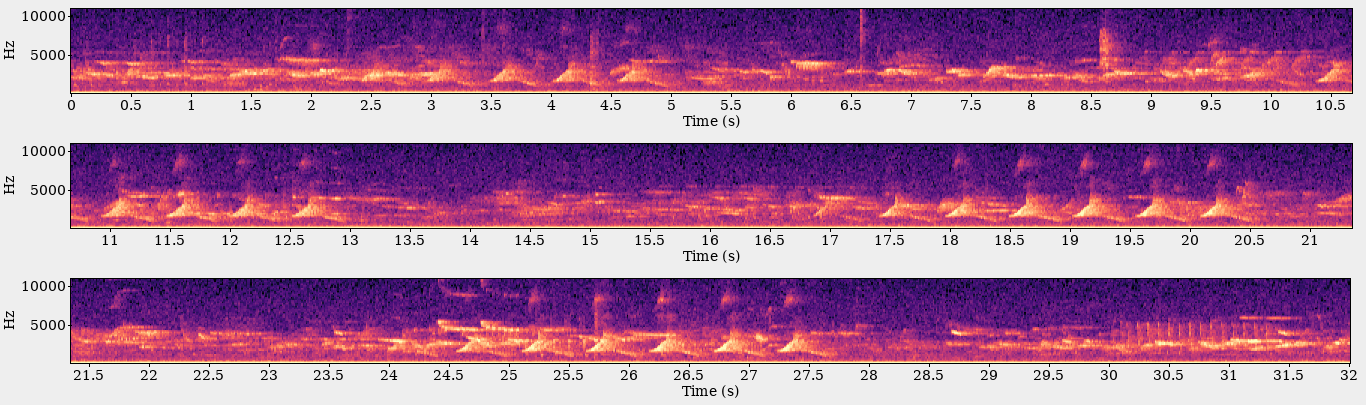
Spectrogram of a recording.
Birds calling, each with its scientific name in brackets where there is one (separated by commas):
Red-billed Leiothrix (Leiothrix lutea), Northern Cardinal (Cardinalis cardinalis), Hawaii Amakihi (Chlorodrepanis virens)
